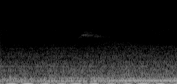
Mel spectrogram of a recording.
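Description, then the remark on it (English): A steady low engine rumble from a car passing outside, moderately loud and continuous, with a faint hum riding on top and no voices. “Yeah, I hear that car.”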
